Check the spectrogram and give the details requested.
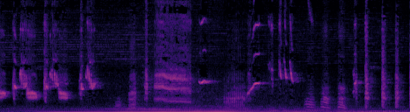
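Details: Javan myna's morning lure song, played to spur a reluctant myna into singing: harsh squawks, clicks and short rising whistles in uneven bursts, over a steady low hum.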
